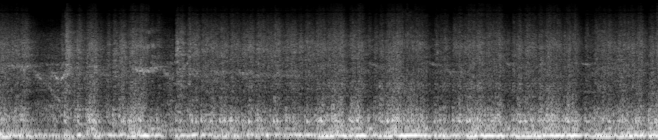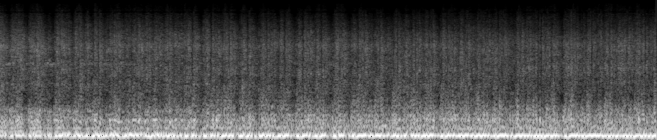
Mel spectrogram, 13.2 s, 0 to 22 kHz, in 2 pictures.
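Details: Foxbody 402ci stroker Windsor V8, Vortech T-1 supercharger, big custom HR cam, TFS R heads, long tube headers, Holley EFI, freshly built: deep loping choppy idle with throttle blips rising and falling cleanly, no leaks; normal idle and revving.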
